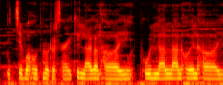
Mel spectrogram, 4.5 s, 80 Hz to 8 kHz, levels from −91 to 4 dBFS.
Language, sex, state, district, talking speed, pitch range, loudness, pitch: Bajjika, male, Bihar, Vaishali, 120 wpm, 120-130 Hz, -30 LUFS, 125 Hz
